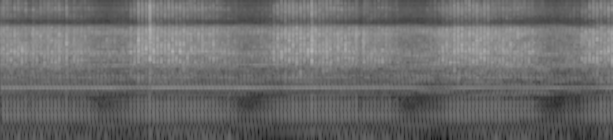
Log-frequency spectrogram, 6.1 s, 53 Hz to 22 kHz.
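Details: Petter AC1 single-cylinder diesel on a Kango generator, probably late 1970s, idle for years outdoors, started near freezing: a steady chugging beat with a slow rhythmic swell as the engine keeps itself running. Diesel engine running.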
